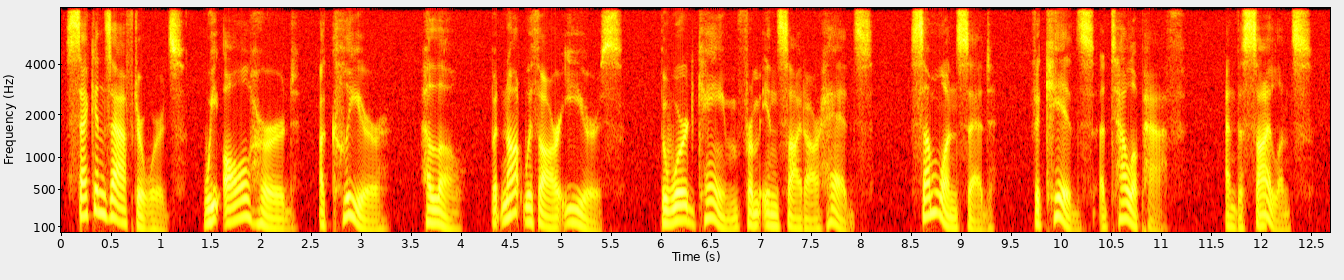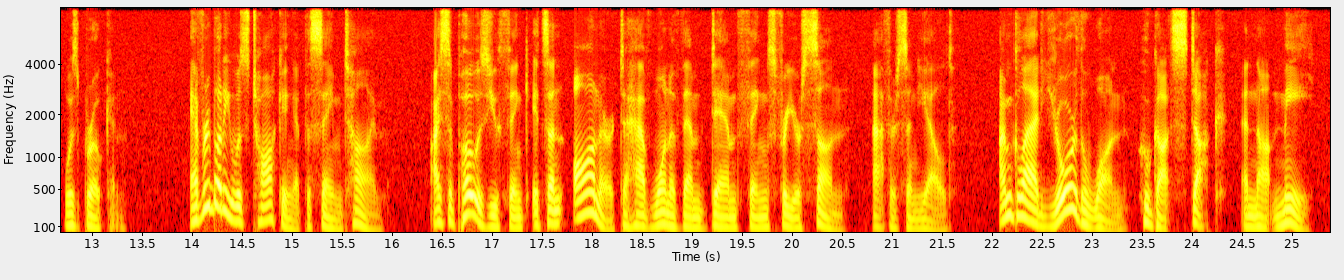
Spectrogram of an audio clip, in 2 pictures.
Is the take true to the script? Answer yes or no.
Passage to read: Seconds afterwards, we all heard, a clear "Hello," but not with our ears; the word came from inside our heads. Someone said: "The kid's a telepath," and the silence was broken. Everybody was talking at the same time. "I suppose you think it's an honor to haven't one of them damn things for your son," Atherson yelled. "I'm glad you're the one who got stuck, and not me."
no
